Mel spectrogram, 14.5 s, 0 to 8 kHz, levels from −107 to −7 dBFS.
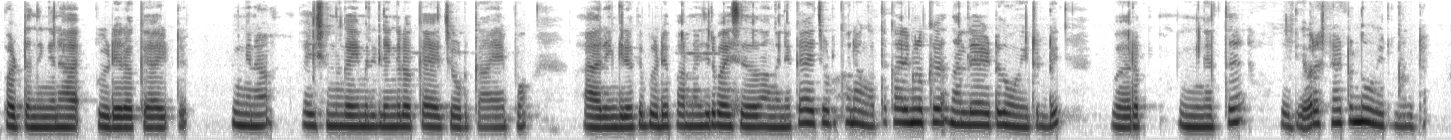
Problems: low volume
